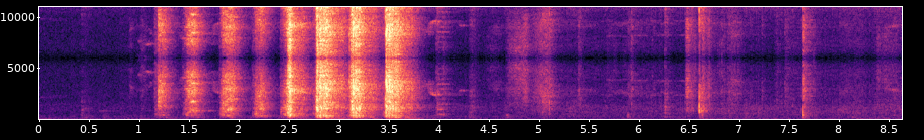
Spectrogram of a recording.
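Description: Hand tool, likely a small hammer, striking the lower part of a timber door: a quick run of about nine blows that grow louder, then a few single knocks.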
